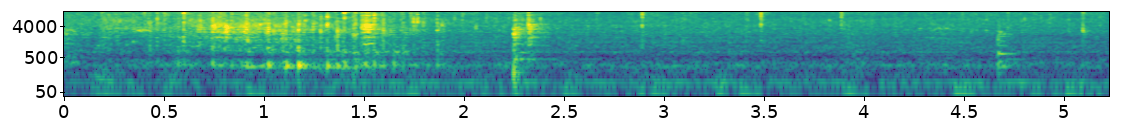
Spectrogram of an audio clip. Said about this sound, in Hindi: और इस टाइप पे मैं इसमें टमाटर और हरी मिर्च का पेस्ट डालूँगा।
